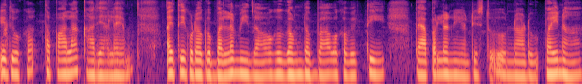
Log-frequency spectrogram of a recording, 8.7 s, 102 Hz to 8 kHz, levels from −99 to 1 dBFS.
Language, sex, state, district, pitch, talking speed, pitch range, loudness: Telugu, female, Andhra Pradesh, Chittoor, 175 Hz, 135 wpm, 170-180 Hz, -21 LUFS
